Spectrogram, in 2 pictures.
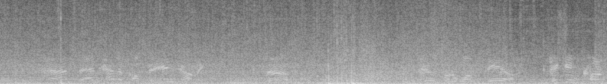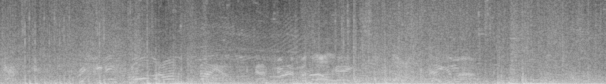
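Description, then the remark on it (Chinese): Repeated booming blasts and crackling bursts from video game rocket fire fill a dense, noisy stretch, with scattered chirpy tones and rumble layered throughout at a steady loud level. “火箭跑啦！”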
